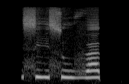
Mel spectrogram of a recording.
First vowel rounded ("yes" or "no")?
no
